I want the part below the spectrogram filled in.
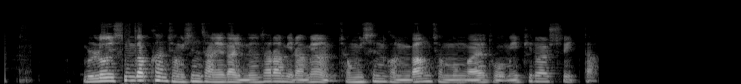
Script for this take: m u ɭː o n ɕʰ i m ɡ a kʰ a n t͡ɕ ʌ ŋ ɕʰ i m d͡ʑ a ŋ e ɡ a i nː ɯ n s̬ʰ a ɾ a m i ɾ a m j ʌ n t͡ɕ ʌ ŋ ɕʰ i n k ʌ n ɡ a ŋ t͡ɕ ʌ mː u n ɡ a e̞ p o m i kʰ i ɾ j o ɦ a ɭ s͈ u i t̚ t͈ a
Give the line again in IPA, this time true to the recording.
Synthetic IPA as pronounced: m u ɭː o n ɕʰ i m ɡ a kʰ a n t͡ɕ ʌ ŋ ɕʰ i n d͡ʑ a ŋ e ɡ a i nː ɯ n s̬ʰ a ɾ a m i ɾ a m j ʌ n t͡ɕ ʌ ŋ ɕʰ i n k ʌ n ɡ a ŋ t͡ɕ ʌ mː u n ɡ a e̞ t o m i pʰ i ɾ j o ɦ a ɭ s͈ u i t̚ t͈ a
